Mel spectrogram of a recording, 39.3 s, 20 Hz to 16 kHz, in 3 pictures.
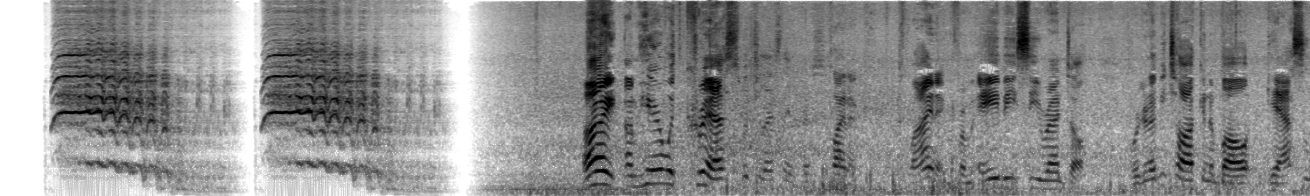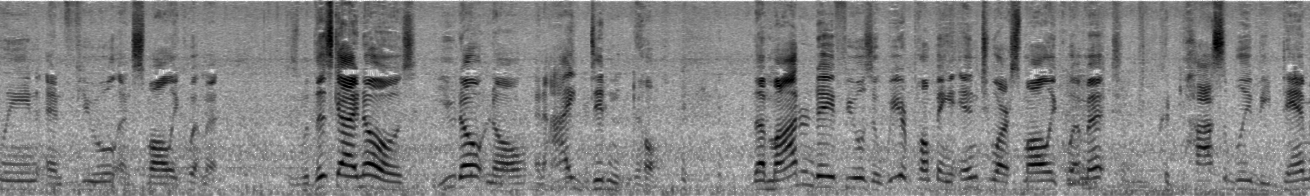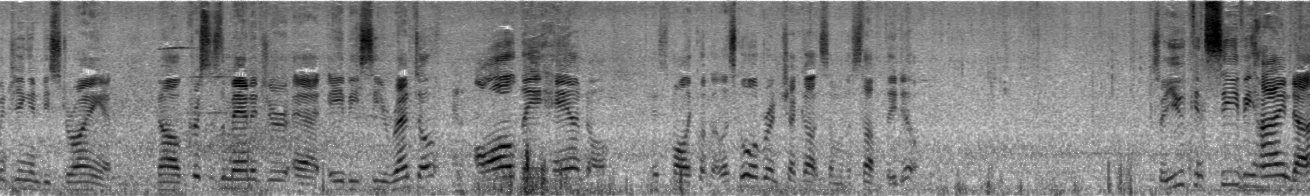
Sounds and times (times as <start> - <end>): Neigh, whinny: 0.4 - 4.5
Speech: 5.8 - 15.3, 16.0 - 19.8, 20.6 - 35.4, 37.7 - 39.3.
